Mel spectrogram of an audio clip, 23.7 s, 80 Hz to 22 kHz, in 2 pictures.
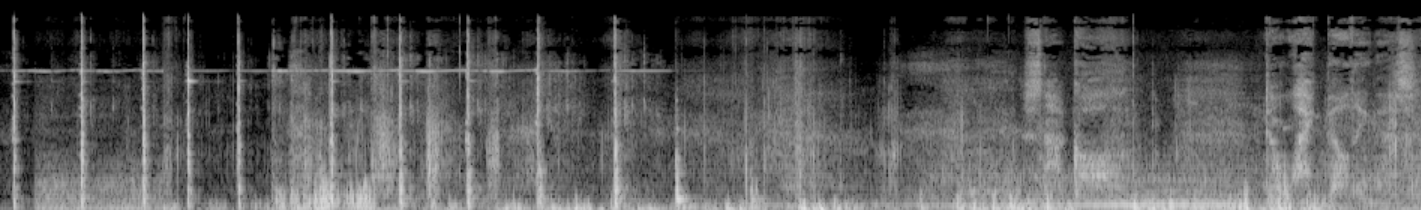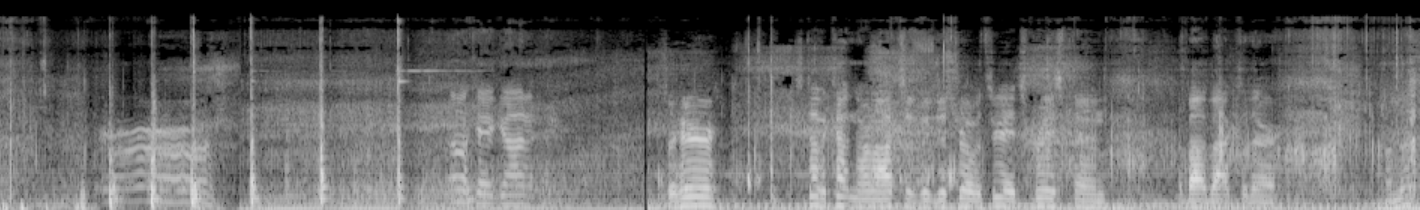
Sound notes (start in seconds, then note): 11.8 whispers; 12.5 groans; 12.6 hummer clacking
